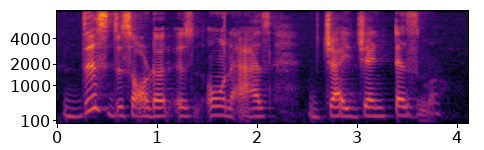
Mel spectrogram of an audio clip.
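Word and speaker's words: gigantism: disorder is known as जाइज eight जम कई लोग इसको जाइगर जम भी प्रोनाउंस करते हैं दैट्ची जैसा करना है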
